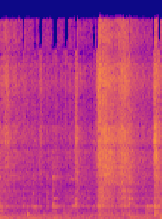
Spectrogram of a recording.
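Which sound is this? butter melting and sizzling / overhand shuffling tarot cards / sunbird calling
butter melting and sizzling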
